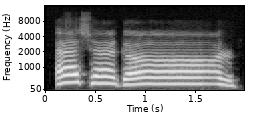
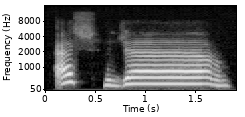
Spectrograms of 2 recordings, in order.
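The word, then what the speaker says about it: الشجر: The first one, Ashagar. The second one, Ashjar. Which one is right? The second one, Ashjar, not Asha, no Qalqala.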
